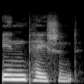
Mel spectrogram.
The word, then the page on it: inpatient: American English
